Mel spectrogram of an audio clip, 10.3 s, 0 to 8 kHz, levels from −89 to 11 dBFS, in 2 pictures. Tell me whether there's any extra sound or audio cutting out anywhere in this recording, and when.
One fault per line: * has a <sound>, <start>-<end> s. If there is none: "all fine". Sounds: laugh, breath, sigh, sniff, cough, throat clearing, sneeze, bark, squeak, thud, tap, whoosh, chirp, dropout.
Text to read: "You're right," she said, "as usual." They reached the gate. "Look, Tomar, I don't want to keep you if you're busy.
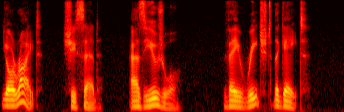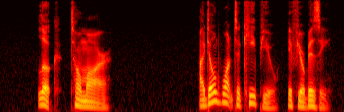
all fine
